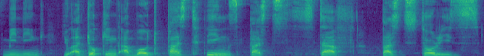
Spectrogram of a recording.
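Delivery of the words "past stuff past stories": usual speaking voice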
